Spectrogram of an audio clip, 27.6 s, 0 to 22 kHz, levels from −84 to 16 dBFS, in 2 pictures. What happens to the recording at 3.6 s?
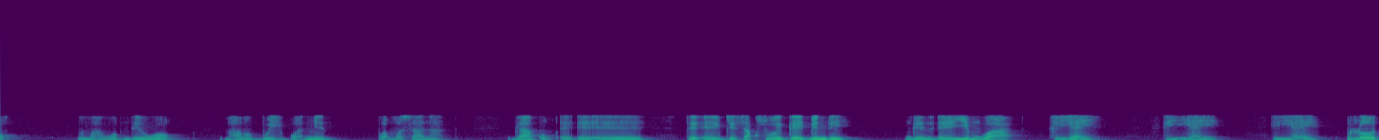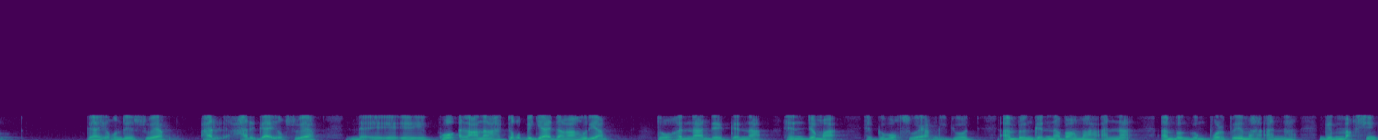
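Nothing goes wrong at 3.6 s: the speech passes through intact, carried by a narrowband call path that leaves nothing above 4 kHz.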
